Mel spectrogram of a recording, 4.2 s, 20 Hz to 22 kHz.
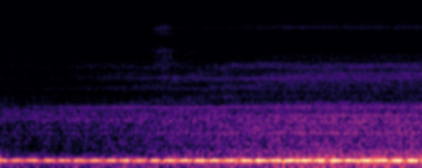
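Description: OUPES 1200 W LiFePO4 portable power station while charging: a steady low hum over the airy rush of its cooling fan, the weird "alien type sound" it makes on charge.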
